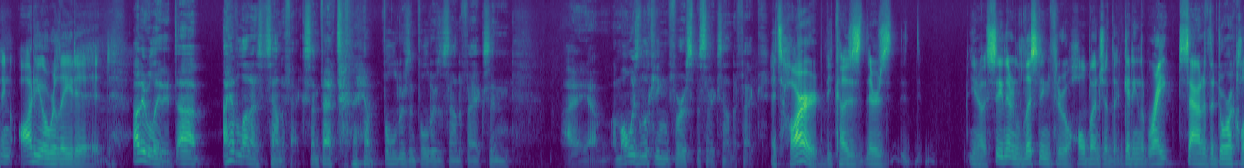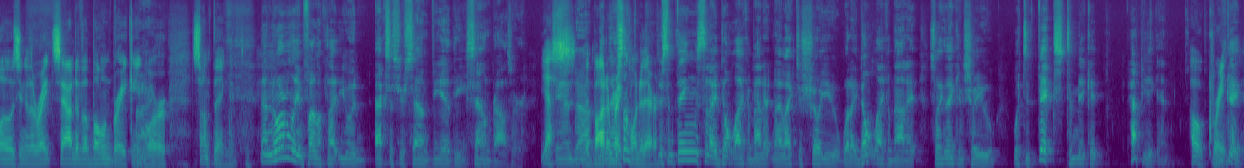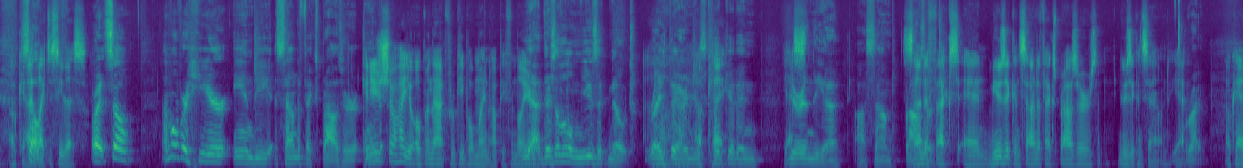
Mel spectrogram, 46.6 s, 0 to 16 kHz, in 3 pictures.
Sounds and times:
Speech: 0.0s - 6.4s, 7.0s - 11.4s, 12.1s - 46.6s.

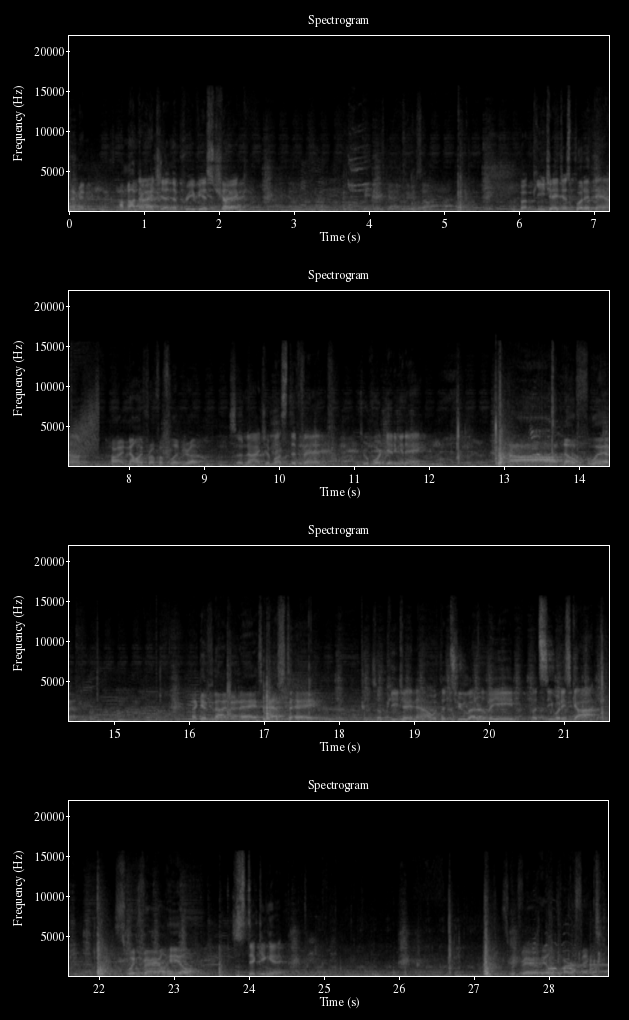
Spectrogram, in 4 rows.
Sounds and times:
Speech: 0.0s - 2.4s
Music: 0.0s - 28.7s.

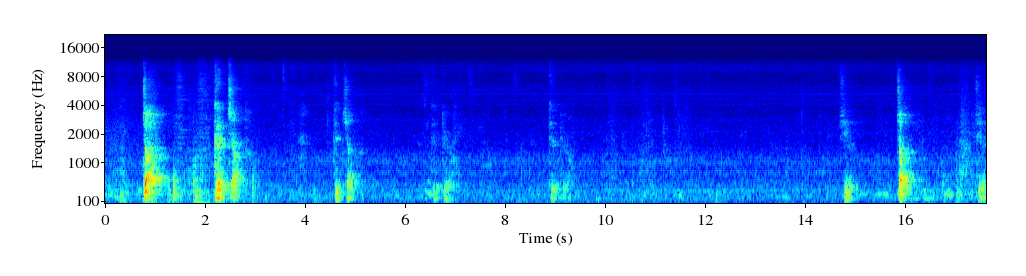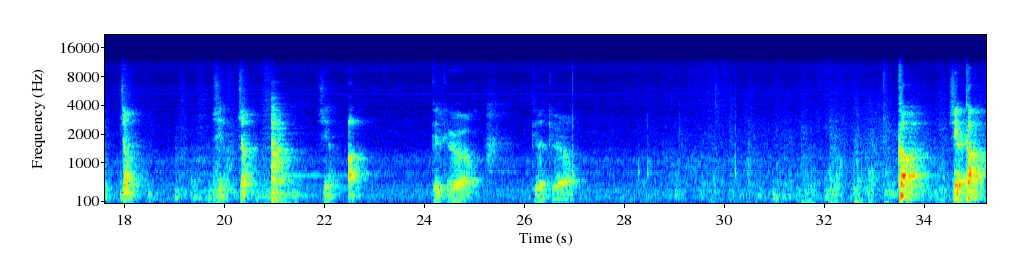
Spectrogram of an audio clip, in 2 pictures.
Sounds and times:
Speech: 0.8s - 1.2s, 2.2s - 3.0s, 4.6s - 5.2s, 6.3s - 7.4s, 8.0s - 9.4s, 14.7s - 15.1s, 15.8s - 16.5s, 17.4s - 18.4s, 19.8s - 20.7s, 21.9s - 22.8s, 24.2s - 25.2s, 26.2s - 27.1s, 33.5s - 35.2s.

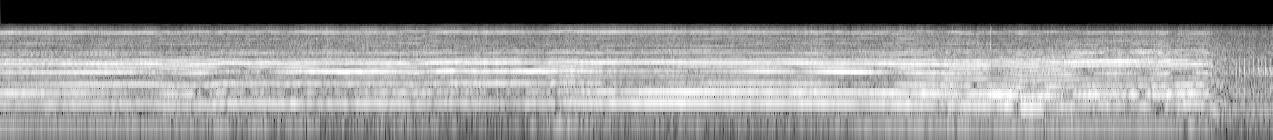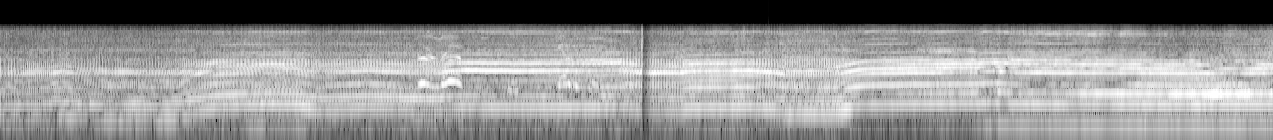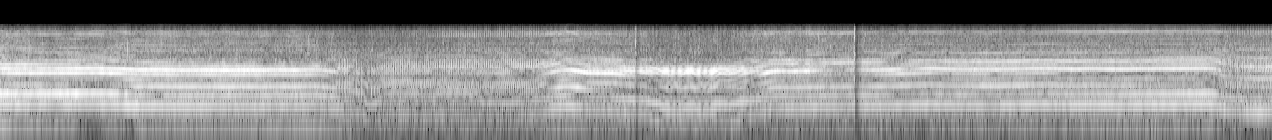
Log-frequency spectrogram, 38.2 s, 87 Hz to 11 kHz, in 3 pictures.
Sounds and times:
Motorboat, speedboat: 0.0s - 38.1s.

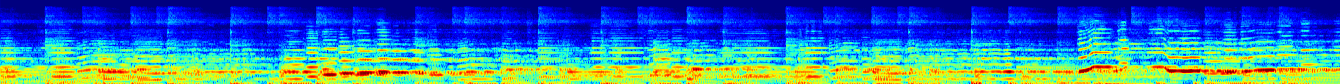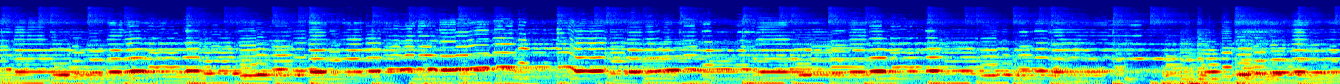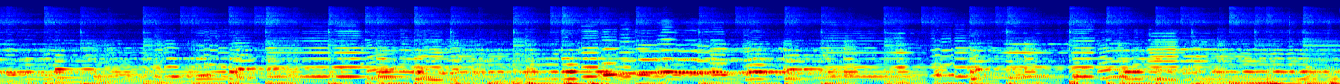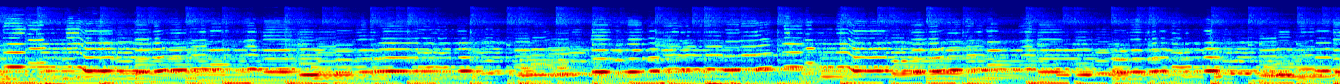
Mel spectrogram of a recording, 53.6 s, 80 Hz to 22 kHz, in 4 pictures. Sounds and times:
Violin, fiddle: 0.0s - 53.6s.

